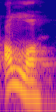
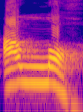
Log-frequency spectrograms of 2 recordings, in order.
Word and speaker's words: Allah: Pada saat lam ini, pada lafaz Allah dibaca tidak Allah, Pak. Tidak o, tapi lah. Terdengarnya, nih kalau saya tutup mulut, terdengarnya loh. Allah. Padahal sama sekali tidak loh. Allah.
